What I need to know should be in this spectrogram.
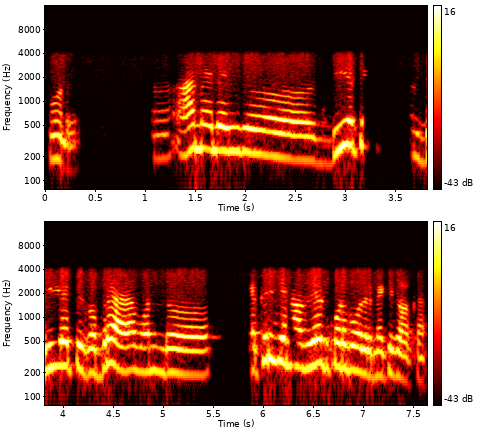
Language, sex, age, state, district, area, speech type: Kannada, male, 60+, Karnataka, Vijayanagara, rural, conversation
